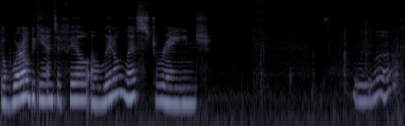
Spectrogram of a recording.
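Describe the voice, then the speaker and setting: A woman teacher reading a picture book aloud to young children, commenting and asking questions, often dropping into a hushed near-whisper. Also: on the high side. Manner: asks the listening children questions.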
